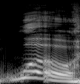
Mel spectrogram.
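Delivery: high, amazed whoa; exclaiming. Acted. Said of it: "Then I heard him exclaim".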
